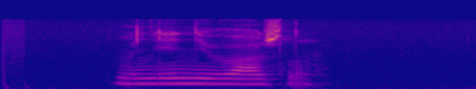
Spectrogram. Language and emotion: Russian, neutral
